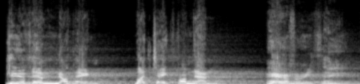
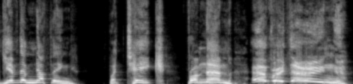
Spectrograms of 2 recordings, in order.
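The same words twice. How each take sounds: First: It is said in a deep monster voice. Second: It is said in his normal voice.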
